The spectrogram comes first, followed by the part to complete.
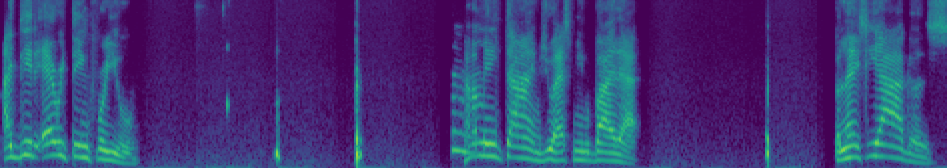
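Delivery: put-on boastful voice. Imitating Ray listing the designer brands he bought: Ray impression. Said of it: "that's a good impression".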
